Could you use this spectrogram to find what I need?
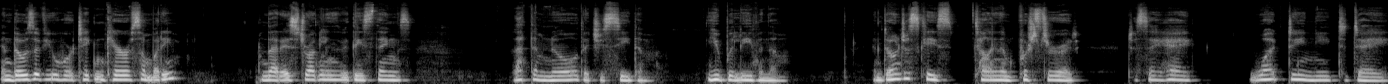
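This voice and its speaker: A woman speaks at a moderate pace in a medium pitch with a dark, mellow, somewhat breathy tone. Her intonation is monotone and flat, with long, frequent pauses. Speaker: podcast host living with chronic illness. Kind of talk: heartfelt solo talk.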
